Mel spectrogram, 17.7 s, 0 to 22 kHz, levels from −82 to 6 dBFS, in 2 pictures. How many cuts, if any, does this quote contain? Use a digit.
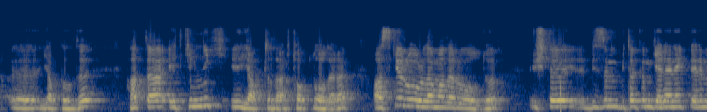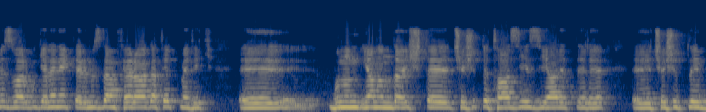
1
